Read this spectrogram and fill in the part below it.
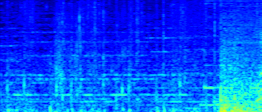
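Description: Roach the horse trots in The Witcher video game, its hooves clip-clopping in a quick, steady rhythm under ambient game sound, then a louder burst of noise near the end.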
